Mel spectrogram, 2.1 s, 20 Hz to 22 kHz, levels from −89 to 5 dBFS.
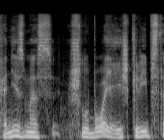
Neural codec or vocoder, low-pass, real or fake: none; 14.4 kHz; real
